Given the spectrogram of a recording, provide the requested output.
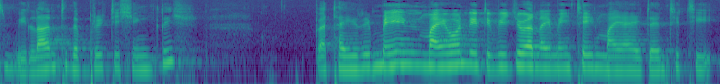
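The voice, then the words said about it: Kenyan accent. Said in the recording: “my accent, because I know I do not speak the Aussie English. I came here with my own Kenyan accent.”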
